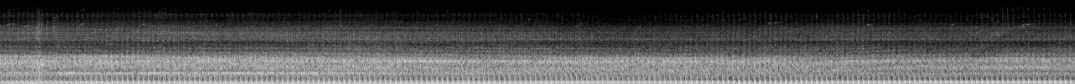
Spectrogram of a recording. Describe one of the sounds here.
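A walk-behind tiller engine chugs loudly and steadily close by.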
